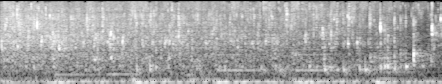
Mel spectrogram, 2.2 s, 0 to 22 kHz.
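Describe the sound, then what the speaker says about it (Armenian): Water pours from a container onto 250 grams of rice in a cooking pot, a continuous splashing rush that stays steady and close throughout with no talking. "Ես ավելացնում եմ նախնական 500 մլ-ը։"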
